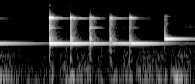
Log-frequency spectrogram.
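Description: Child's metallophone, metal bars struck with a plastic ball-headed mallet: a note rings away, then just over half a second in five quick strikes on the same bar, about four a second, each ringing on.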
